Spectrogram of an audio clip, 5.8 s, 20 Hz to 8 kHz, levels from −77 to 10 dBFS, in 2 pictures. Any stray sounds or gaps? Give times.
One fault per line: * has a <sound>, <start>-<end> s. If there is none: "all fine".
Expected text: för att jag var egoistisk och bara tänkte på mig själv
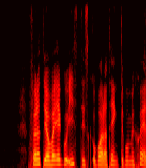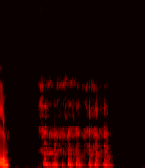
* has a laugh, 3.7-5.2 s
